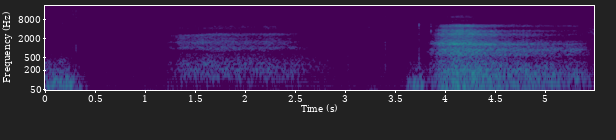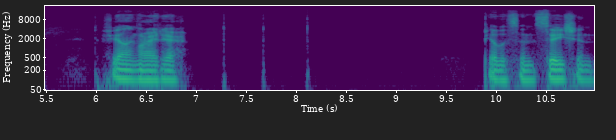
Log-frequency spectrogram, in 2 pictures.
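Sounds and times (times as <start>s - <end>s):
slow deep breaths during a guided meditation: 1.2s - 2.9s, 3.7s - 6.0s
speech: 6.1s - 7.0s, 10.0s - 10.9s.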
